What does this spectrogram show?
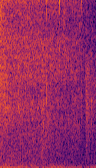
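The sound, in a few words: Dragon's Breath spell blast in video game Grim Tides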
